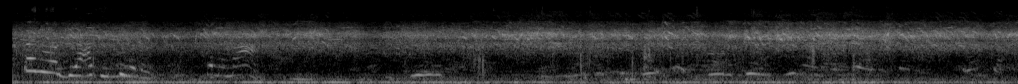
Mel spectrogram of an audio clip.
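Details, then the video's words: Huge flock of ringneck parrots chattering in big trees early morning at sugar factory quarters before flying off to feed: a dense continuous wash of high chirps and screeches, with some lower squawks and a steady low hum. "Loud Parrot Chirping"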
